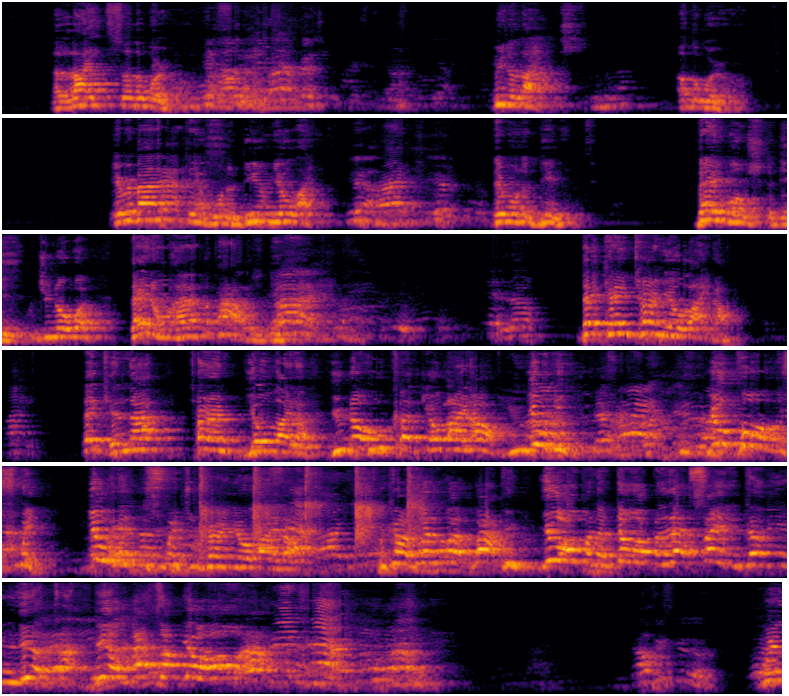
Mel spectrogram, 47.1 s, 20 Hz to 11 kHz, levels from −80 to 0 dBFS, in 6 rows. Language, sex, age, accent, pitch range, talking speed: English, male, 50-69, American, 215-335 Hz, 130 wpm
